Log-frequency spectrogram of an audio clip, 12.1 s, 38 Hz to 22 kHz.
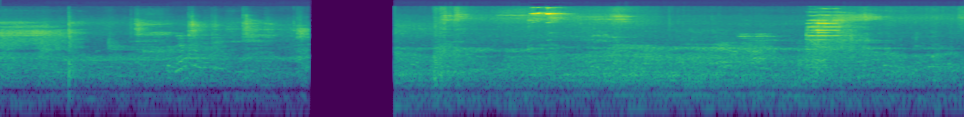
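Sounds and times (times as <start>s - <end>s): road traffic rumble: 5.0s - 12.0s.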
